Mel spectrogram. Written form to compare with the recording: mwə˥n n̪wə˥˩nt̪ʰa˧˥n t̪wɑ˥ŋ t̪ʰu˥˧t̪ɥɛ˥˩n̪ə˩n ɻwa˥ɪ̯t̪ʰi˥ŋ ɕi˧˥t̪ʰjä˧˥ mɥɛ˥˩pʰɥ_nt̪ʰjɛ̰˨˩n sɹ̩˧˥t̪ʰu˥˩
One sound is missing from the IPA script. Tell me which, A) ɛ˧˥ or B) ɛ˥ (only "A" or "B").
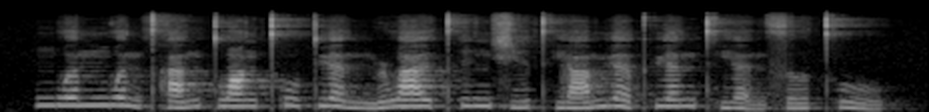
B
